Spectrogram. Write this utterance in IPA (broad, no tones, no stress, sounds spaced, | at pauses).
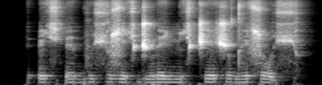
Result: ʔ ẽ ç ʔ e b u ç u ɮ ə̃ ç d͡ʒ ũ ɾ e ɲ ə̃ ç t͡ʃ ẽ ʃ o d ẽ ɬ o ç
